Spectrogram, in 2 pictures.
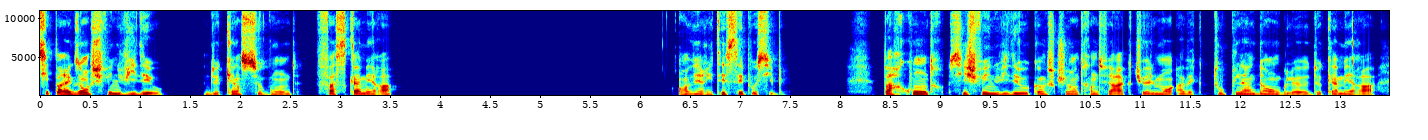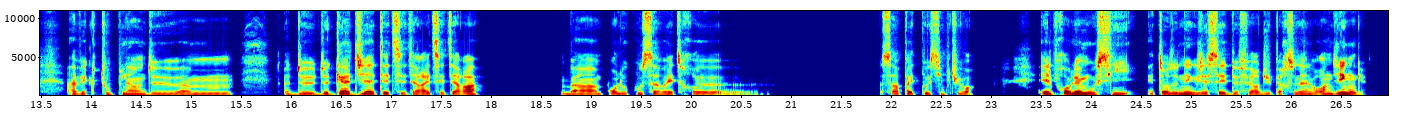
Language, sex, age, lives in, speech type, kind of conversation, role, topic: French, male, 30-34, France, conversation, unstructured, none, Comment gérez-vous les moments de doute dans votre parcours personnel ?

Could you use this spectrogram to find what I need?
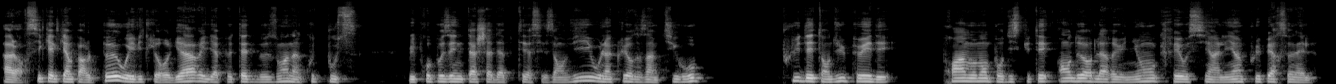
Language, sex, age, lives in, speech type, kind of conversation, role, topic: French, male, 35-39, France, read, expert-assistant, expert, Comment mobiliser et impliquer efficacement les membres dans un projet associatif ?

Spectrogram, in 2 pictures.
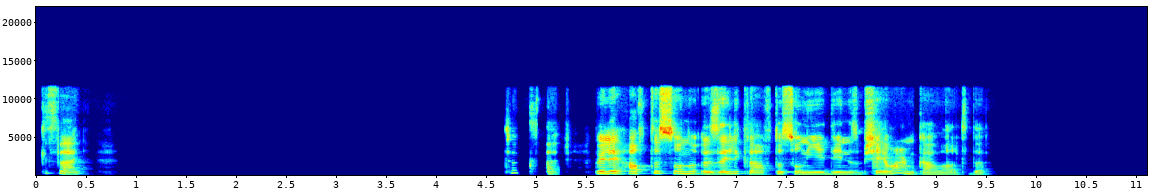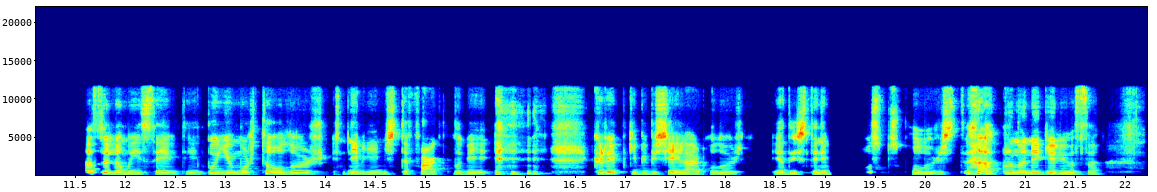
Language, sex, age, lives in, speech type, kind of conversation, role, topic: Turkish, female, 50-54, Spain, conversation, podcast, host, Hafta sonu evde geçirilen ideal bir gün nasıl olur?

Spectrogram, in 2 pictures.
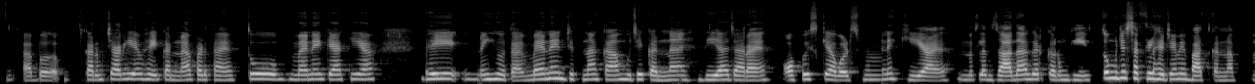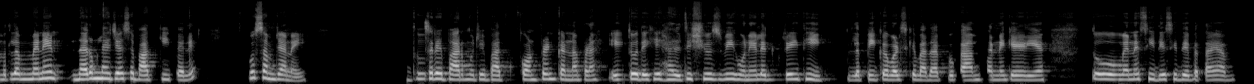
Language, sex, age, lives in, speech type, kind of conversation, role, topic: Hindi, female, 25-29, India, conversation, podcast, guest, क्या आप सच को 'मीठा' करके / घुमा-फिराकर कहने की कोशिश करते हैं?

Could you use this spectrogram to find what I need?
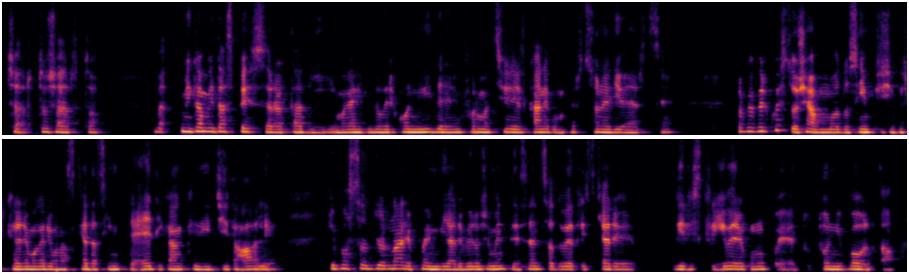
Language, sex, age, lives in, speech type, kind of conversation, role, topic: Italian, female, 20-24, Italy, read, expert-assistant, asker, Qual è il modo migliore per gestire e condividere le informazioni sanitarie del cane?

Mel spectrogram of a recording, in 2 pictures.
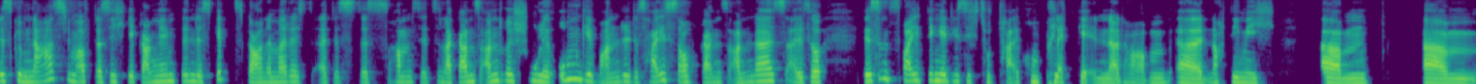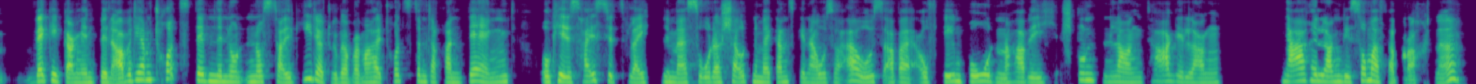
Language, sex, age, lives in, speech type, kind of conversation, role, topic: German, female, 45-49, United States, conversation, unstructured, none, Gibt es einen Ort, der bei dir nostalgische Gefühle weckt?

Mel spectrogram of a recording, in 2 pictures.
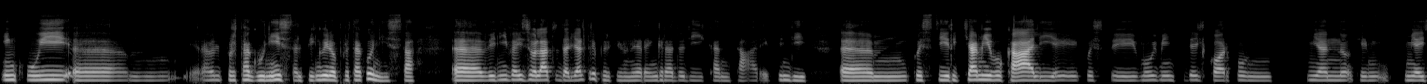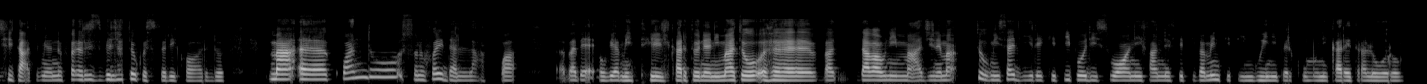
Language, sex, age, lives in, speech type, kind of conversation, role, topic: Italian, female, 30-34, Italy, read, expert-assistant, asker, Perché i pinguini non volano?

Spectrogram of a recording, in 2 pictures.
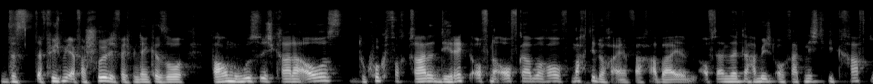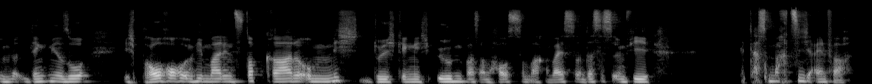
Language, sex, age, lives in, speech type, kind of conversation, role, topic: German, male, 25-29, Germany, conversation, advice, user, Wie kann ich Pausen machen, ohne mich schuldig zu fühlen oder mich weniger wertvoll zu finden?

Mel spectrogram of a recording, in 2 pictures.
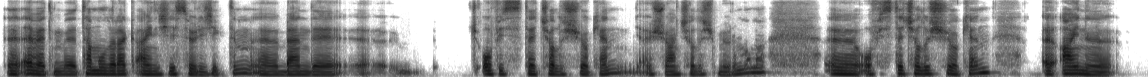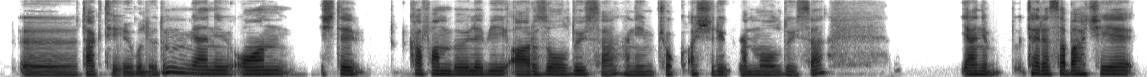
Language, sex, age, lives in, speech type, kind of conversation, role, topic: Turkish, male, 20-24, Netherlands, conversation, podcast, guest, Stresle başa çıkmak için hangi yöntemleri kullanırsın?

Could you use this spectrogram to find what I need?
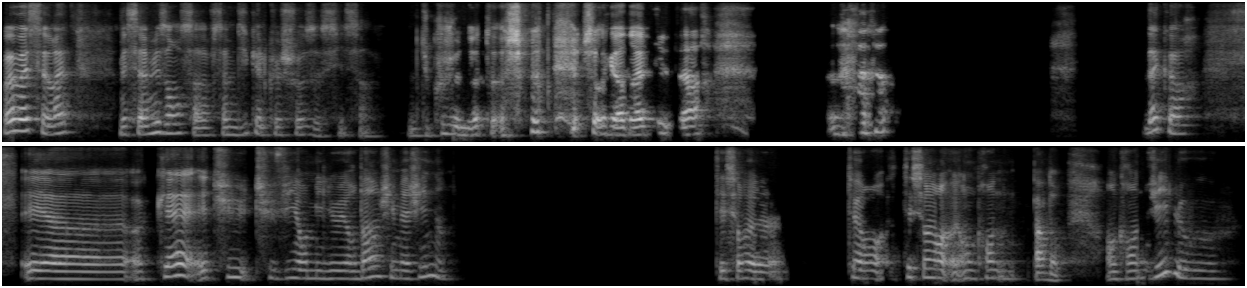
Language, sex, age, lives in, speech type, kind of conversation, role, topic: French, female, 55-59, France, conversation, podcast, host, Quelle est, selon toi, la signature de ton style ?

